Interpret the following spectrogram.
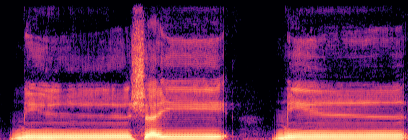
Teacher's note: فالآن يخرج صوتان: غنة من الخيشوم لها الغلبة والهيمنة، وصويت من الفم بسبب أن مخرج الشين مفتوح ليس فيه انغلاق للمخرج، فيبقى صويت.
